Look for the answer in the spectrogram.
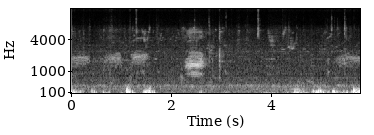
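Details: Several crows fighting over cheese and salty food: short harsh caws, a few widely spaced, with a louder one midway, over constant low rumbling and thumping noise.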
